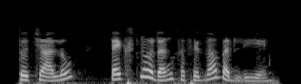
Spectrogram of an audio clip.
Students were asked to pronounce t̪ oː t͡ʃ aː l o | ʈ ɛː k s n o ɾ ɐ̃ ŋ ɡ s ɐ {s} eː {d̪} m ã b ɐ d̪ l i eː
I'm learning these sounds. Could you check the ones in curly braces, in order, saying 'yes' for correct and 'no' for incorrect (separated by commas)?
no, yes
